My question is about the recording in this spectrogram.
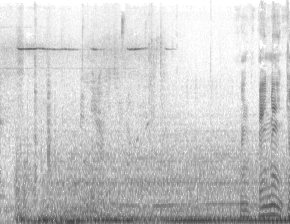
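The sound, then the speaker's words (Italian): A steady low engine rumble fills the inside of a moving bus in a staged Radio X comedy gag, with a faint high whine above it; a voice starts speaking near the end. “anche lei sul pullman?”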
